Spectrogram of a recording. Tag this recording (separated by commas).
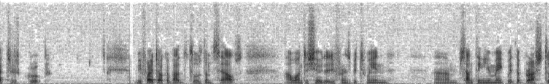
Speech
